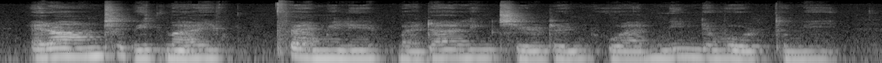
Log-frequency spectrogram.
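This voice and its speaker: Amid audible room echo, a woman speaks at a fairly slow pace in a fairly low pitch. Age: 90s. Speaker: home cooking show host. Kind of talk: casual chat. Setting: at home, filmed by her son. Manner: halting.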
